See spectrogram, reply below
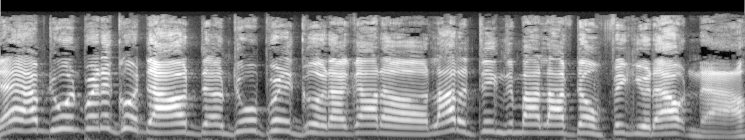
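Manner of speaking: put-on Cajun drawl. Answering a greeting in a put-on cajun drawl. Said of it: "Why are you talking like that?".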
